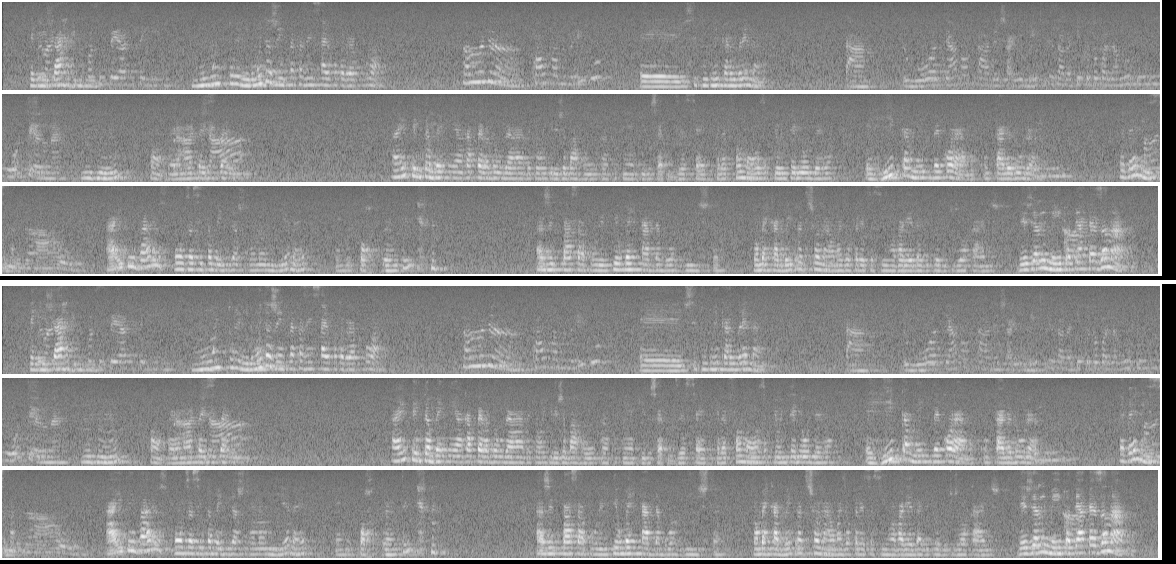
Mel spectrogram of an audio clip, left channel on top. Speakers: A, on the right; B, on the left.
A: tem
B: Não imaginei
A: jardins.
B: que fosse ter assim.
A: Muito lindo. Muita gente vai fazer ensaio fotográfico lá.
B: Olha, qual o nome mesmo?
A: É, Instituto Ricardo Brennand
B: Tá. Eu vou até anotar, deixar ele bem frisado aqui, porque eu tô fazendo um roteiro, né?
A: Uhum. Pronto, aí
B: Pra
A: anota
B: já.
A: esse daí. Aí tem também
B: em-
A: a Capela Dourada, que é uma igreja barroca que tem aqui do século dezessete que ela é famosa porque o interior dela é ricamente decorado com talha dourada.
B: Uhum.
A: É belíssima.
B: Ai, que legal!
A: Aí tem vários pontos assim também de gastronomia, né? Que é importante <laughs> a gente passar por ele. Tem o mercado da Boa Vista, que é um mercado bem tradicional, mas oferece assim uma variedade de produtos locais, desde alimento
B: Ah,
A: até artesanato
B: isso-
